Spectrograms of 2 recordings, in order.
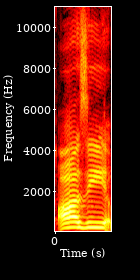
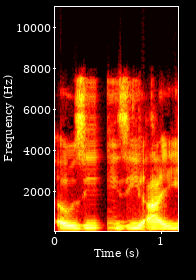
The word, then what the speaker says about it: Auzzy: I spell it out because everybody normally calls it Ozzie or, like Ozzy Osbourne, but Auzzy Blood.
